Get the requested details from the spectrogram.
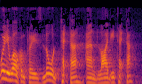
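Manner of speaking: Cockney-accented speech.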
